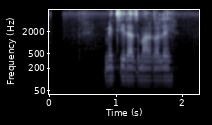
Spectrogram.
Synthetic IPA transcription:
met͡siɾad͡zmarɡʌle

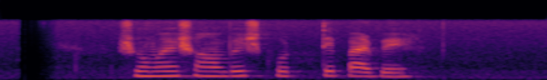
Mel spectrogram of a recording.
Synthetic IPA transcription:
ʃɔmɔeʃɔmabeʃkoɾt̪epaɾbe

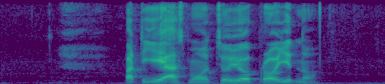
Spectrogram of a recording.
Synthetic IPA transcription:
patijeasmɔd̥ʒ̥ɔ̤jɔpɾɔjɪt̪̚nɔ̰

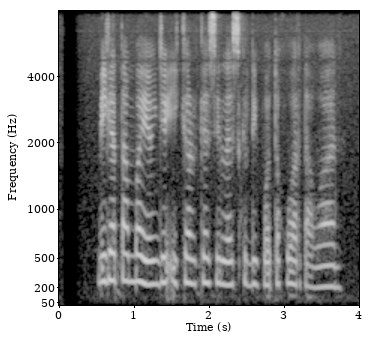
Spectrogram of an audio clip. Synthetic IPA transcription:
mikat̪ambajaŋd͡ʒɨŋʔḭkarkasilɛskərdipɔt̪ɔkwart̪awan

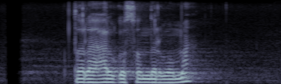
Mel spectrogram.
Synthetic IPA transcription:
t̪ʌɾʌɦalkosʌnd̪ʌrbʱʌma

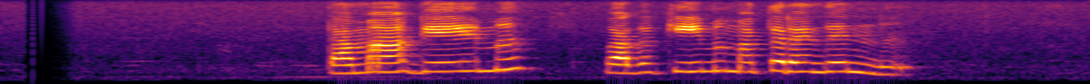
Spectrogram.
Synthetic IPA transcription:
t̪amaːɡeːmə | ʋaɡəkiːməmat̪əɾænd̪enːə

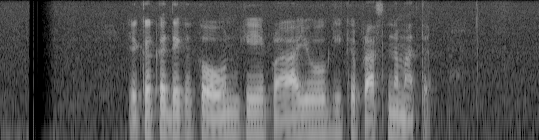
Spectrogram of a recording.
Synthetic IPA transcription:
ekəkəd̪ekəkəounɡeːpraːjoːɡikəprasnəmat̪ə

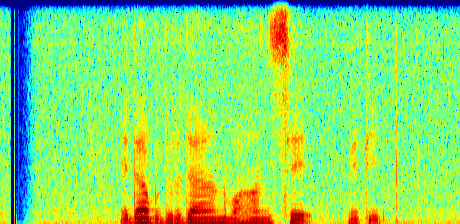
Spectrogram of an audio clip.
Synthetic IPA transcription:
ed̪aːbud̪uɾɐd͡ʒaːɾanʋaɦanse | ʋet̪in

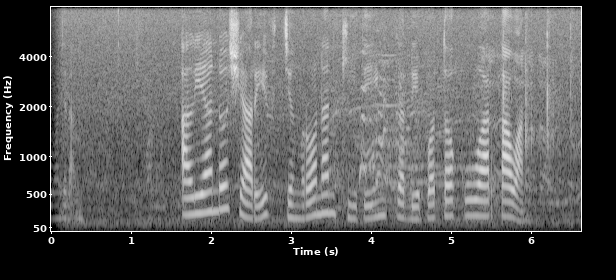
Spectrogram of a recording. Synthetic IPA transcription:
a̰ | ʔaliandoʃaɾifd͡ʒɨŋronanɡ̥it̪iŋkɨrdipɔt̪ɔkuwart̪awan

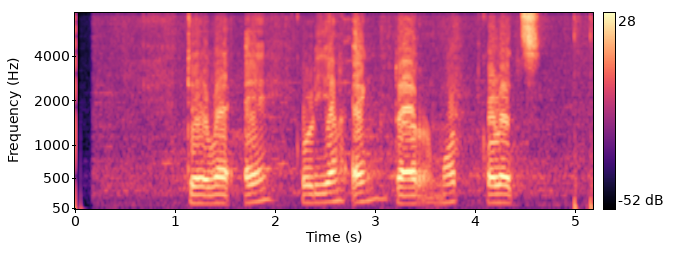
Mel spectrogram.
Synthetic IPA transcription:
ɖ̥e̤weʔe | kulijahɛŋɖ̥armɔt̪̚kɔlɛd͡ʒ

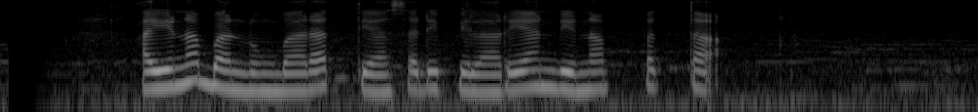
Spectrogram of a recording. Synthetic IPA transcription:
ʔajunabanduŋbaɾat̪̚diasadipilaɾiandinapət̪a̰ʔ

